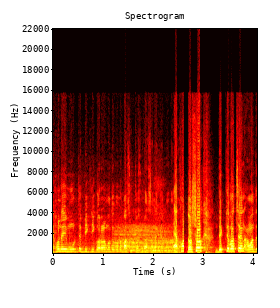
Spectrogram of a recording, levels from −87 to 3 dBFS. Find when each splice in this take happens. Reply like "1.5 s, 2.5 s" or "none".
2.6 s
